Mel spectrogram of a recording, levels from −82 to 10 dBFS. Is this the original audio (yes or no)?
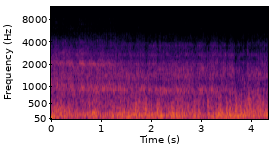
no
